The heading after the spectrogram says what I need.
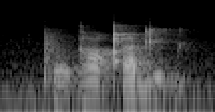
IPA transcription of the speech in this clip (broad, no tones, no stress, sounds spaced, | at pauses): pʼ ʊ ɡ ɑ qʼ i ɡ i b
